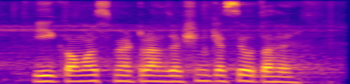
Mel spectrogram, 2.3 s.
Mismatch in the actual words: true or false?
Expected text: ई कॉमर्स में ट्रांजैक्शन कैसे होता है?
false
